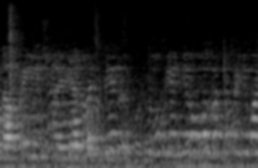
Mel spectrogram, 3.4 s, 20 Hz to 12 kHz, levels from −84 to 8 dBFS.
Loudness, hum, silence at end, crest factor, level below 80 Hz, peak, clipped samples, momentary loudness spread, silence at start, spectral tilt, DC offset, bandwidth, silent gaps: -36 LUFS; none; 0 s; 18 dB; -50 dBFS; -16 dBFS; under 0.1%; 10 LU; 0 s; -5.5 dB/octave; under 0.1%; 11 kHz; none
